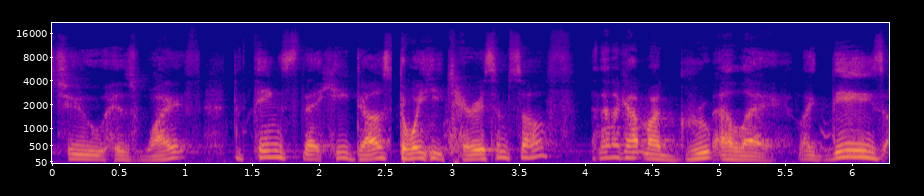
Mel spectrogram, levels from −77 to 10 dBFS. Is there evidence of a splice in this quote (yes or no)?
yes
